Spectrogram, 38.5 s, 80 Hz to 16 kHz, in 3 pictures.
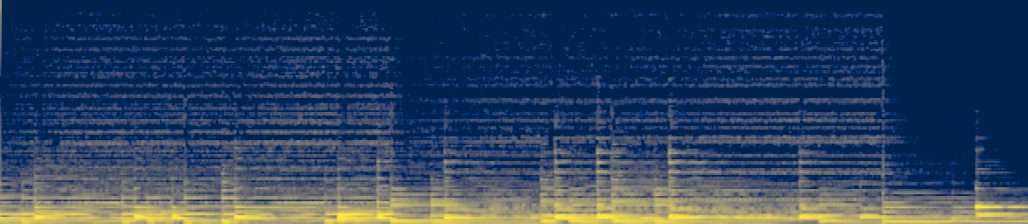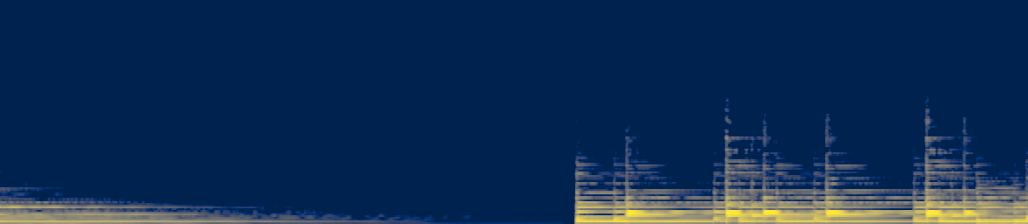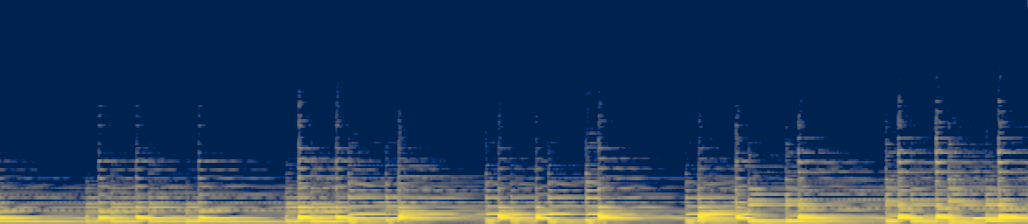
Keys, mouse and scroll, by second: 1.0 click, 2.7 s, 4.9 click, 5.7-6.1 scroll up 2, 6.1 middle click, 6.5-7.0 scroll down 2, 7.0 click, 7.0-7.9 scroll down 2, 7.9 Delete, 8.3 click, 8.6 Delete, 9.0-9.8 scroll up 2, 9.8 shift+middle click, 10.3 middle click, 11.9 click, 12.6 click, 13.1 click, 14.2-14.6 scroll up 2, 14.8 shift+middle click, 15.8 click, 16.3 click, 16.7 click, 17.1 click, 18.8 click, 20.9 x, 23.0 click, 25.2 click, 25.7 x, 28.0 click, 28.9 scroll up 1, 29.2 middle click, 32.7 click, 34.8 click, 37.3 click, 37.9 click.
